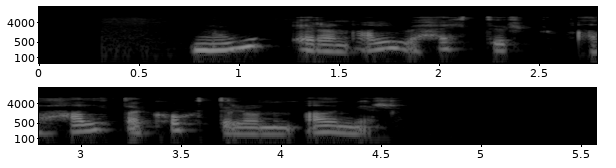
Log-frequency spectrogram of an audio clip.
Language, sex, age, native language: Icelandic, female, 30-39, Icelandic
